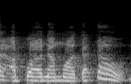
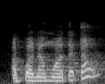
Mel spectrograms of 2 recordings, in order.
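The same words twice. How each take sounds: First: Said in the usual way. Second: Kedah question with a rise on "tahu"; Kedah dialect. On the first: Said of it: "Rupanya bukan apa nama tak tahu". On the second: Retold or imitated. Ustaz quoting how Kedah people ask, imitated Kedah dialect. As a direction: lift the end, Kedah-style, on "tak tahu". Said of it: "Orang Kedah".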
